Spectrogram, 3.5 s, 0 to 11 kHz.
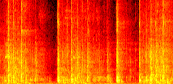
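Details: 1972 Sears Roper mini bike, Tecumseh HS50 5 hp flathead, choked with fuel through a filter. Pull-start rattles about every second with no firing; owner suspects a stuck carburetor float (gasket dry-rotted), not confirmed.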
